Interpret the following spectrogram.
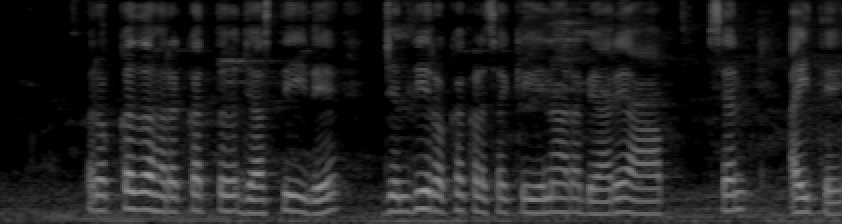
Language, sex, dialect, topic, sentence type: Kannada, female, Central, banking, question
